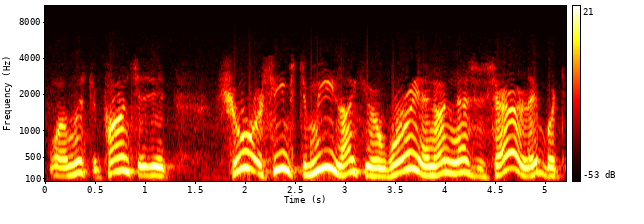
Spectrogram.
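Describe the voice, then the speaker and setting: High, husky, fussy little clerk. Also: male voice, very animated, normal speed, exaggerated voice. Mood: reluctant. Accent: American. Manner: flustered, dithering, stammering. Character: fussy, meek, timid small-town bank clerk. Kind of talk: 1950s radio western acting. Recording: old narrow-band radio recording.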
